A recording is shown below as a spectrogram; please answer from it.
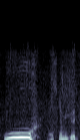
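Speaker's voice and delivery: high, delighted ooh. Real, not acted. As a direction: coo with delight over the find. Delighted at finding garlic.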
